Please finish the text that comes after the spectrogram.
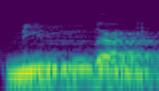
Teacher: نون ساکن کے بعد با آنے کی وجہ سے اقلاب ہے، اس لیے چھوٹی سی میم لکھ دی گئی ہے، نون کی جگہ میم ہی پڑھیں گے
